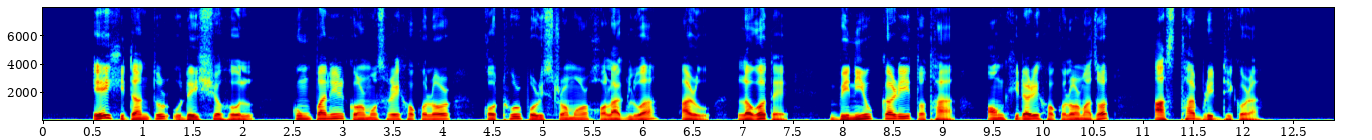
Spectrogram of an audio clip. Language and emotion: Assamese, neutral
